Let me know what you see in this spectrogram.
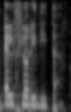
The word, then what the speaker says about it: El Floridita: El Floridita. That's how you spell it. How you pronounce it.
